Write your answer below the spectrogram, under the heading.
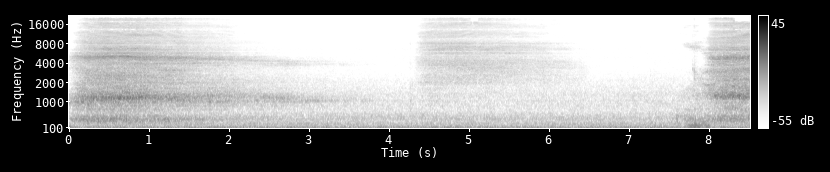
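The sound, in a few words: deep breath out during yoga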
